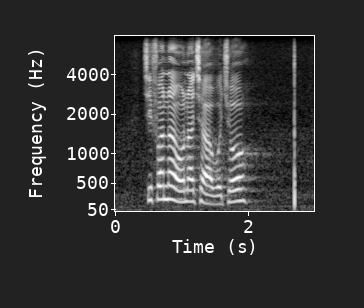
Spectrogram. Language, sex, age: Venda, male, 27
